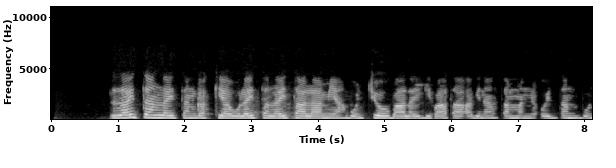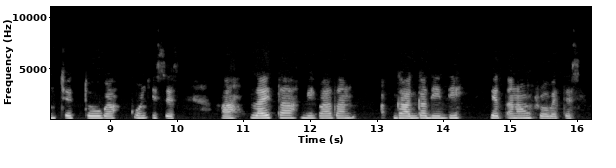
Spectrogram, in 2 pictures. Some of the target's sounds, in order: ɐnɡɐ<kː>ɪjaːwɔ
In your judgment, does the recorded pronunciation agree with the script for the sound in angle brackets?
yes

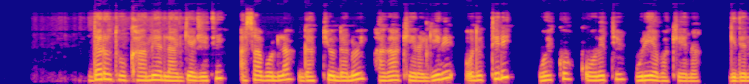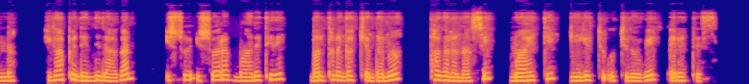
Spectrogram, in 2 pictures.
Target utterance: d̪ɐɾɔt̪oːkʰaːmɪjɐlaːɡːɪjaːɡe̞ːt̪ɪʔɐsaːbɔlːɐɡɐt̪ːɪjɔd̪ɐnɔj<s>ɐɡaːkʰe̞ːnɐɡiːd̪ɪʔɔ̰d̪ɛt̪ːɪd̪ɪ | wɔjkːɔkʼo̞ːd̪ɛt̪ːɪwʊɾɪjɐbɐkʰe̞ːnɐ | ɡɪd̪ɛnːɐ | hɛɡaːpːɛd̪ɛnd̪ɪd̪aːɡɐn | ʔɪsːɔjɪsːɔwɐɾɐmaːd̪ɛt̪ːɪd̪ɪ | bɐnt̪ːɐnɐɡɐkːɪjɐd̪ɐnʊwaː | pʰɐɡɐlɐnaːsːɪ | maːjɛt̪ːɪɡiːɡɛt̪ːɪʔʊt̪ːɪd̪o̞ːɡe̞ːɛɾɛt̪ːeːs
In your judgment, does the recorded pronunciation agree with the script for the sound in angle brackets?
no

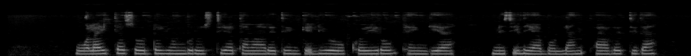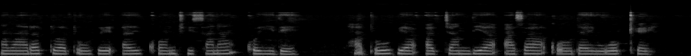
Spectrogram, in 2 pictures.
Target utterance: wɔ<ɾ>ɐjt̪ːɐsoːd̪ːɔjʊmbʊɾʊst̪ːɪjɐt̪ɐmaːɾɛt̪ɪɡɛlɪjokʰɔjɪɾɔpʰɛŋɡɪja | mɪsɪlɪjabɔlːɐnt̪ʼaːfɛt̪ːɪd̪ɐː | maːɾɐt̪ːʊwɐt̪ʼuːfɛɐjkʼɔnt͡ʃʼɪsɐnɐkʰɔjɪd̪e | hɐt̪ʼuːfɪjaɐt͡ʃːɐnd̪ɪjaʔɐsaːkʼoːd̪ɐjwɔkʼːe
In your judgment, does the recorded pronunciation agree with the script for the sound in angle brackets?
no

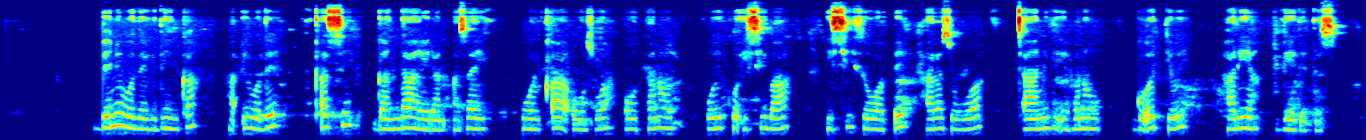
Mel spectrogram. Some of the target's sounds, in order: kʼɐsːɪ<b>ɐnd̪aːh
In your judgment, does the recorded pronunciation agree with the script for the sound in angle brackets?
no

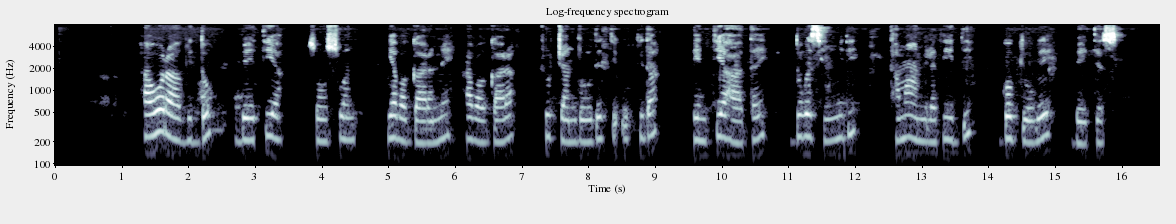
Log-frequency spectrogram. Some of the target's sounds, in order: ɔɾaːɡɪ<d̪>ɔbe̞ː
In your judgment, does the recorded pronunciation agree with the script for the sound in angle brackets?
no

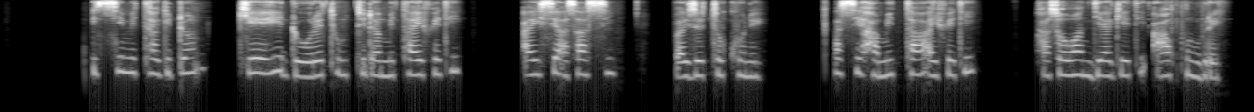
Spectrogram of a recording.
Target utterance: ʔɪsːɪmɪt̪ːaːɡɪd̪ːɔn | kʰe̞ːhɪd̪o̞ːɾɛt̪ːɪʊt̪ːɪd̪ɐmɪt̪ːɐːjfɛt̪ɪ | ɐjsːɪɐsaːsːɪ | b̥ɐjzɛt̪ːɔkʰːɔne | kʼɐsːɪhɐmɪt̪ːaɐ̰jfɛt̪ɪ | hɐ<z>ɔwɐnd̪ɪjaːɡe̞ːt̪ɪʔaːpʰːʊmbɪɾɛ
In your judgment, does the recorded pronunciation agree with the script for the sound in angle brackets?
no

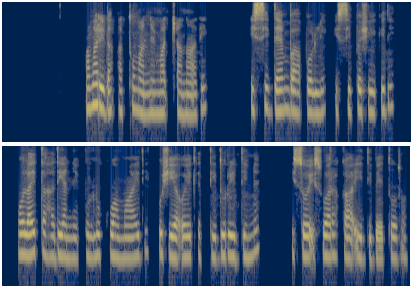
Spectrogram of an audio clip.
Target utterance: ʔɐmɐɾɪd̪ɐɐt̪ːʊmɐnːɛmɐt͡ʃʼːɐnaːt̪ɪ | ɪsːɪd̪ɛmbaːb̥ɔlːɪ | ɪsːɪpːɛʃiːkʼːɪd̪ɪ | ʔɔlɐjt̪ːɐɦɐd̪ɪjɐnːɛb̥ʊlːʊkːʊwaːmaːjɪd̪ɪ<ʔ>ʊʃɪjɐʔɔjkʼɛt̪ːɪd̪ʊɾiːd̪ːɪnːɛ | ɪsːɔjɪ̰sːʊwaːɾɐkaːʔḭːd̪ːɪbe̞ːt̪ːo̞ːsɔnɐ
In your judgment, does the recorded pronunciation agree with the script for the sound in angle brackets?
no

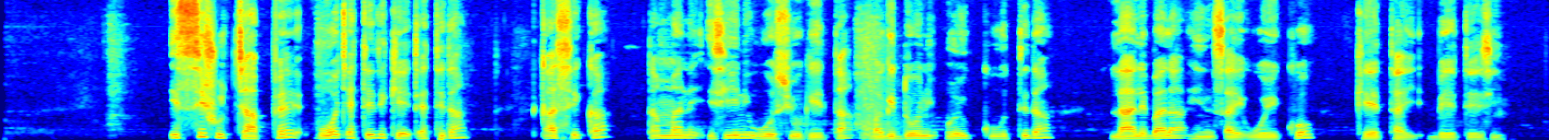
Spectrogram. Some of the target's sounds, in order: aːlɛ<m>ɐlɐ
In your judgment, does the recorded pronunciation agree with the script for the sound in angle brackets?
no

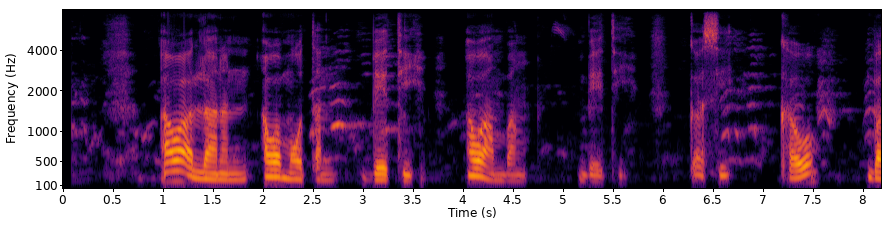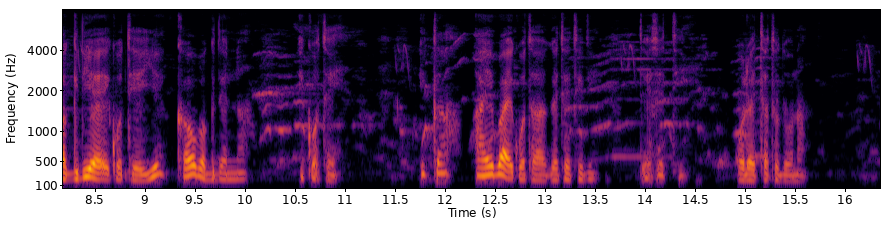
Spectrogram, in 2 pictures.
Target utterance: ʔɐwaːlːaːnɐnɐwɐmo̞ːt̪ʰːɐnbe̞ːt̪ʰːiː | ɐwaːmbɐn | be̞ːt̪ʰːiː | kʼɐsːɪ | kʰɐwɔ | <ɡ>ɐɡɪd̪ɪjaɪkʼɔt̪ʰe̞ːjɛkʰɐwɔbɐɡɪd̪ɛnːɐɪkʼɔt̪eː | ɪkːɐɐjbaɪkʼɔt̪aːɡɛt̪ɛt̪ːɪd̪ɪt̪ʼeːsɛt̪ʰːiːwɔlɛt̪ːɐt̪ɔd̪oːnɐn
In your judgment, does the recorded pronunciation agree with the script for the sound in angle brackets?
no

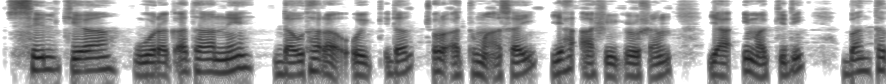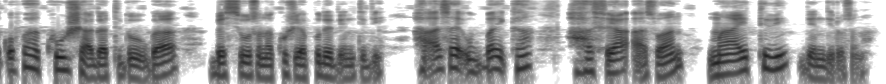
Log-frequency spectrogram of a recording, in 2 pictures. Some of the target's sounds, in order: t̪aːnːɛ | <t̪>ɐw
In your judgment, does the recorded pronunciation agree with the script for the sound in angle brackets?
no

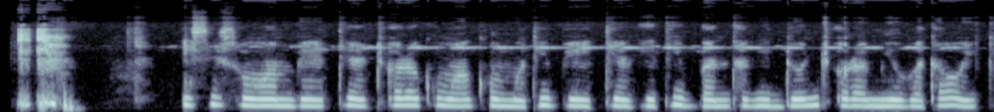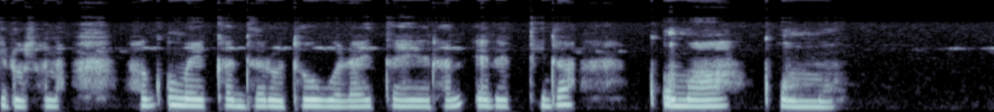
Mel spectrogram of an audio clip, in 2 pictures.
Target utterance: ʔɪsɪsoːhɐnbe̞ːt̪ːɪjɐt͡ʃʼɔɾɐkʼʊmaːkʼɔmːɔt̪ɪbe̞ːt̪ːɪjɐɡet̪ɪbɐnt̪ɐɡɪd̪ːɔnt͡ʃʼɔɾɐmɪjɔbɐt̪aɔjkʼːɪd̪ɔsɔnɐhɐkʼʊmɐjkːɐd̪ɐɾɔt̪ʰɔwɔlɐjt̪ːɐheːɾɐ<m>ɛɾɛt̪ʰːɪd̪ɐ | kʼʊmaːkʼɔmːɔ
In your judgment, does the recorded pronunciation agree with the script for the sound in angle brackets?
no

